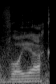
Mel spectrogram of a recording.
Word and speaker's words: Wojak: but they didn't have Wojak or Wojak, as you're supposed to pronounce them in Polish.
